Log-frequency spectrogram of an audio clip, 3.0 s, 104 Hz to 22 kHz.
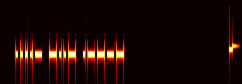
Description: Morse code, heard as a keyed tone, about 40 wpm, 700 Hz. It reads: 4X1
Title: Callsign Prefixes for Top 50 DXCC - 40wpm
